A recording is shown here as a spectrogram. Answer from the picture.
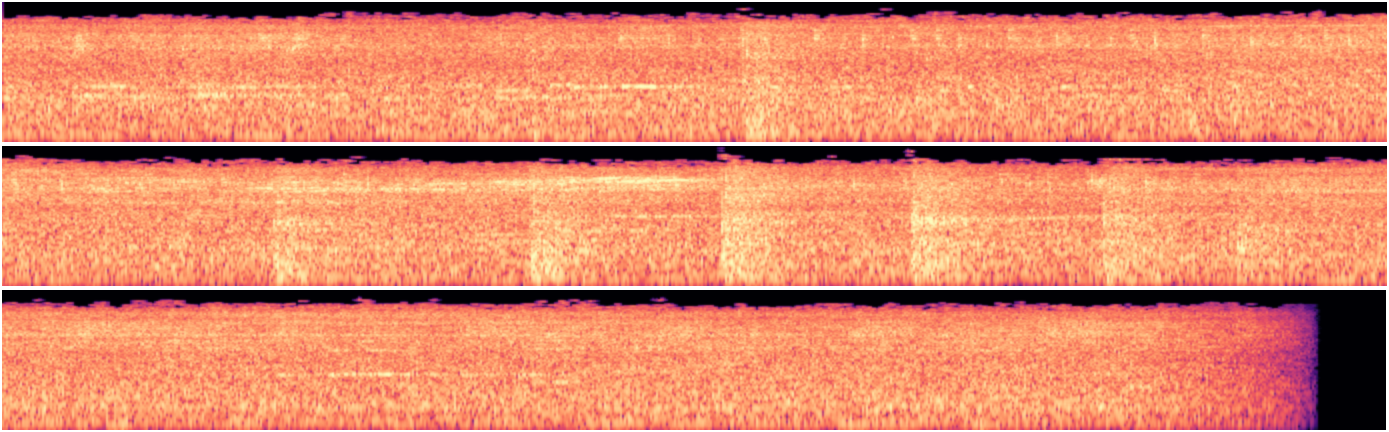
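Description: Heat gun (hot-air plastic welder) blowing steadily with a low hum while a vinyl patch is heat-sealed onto an oil containment boom, with several short knocks in the middle of the stretch.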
